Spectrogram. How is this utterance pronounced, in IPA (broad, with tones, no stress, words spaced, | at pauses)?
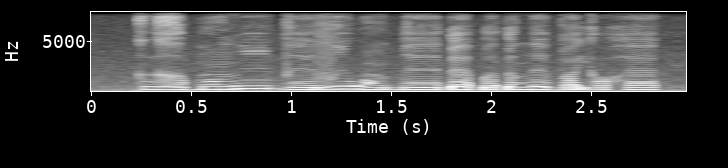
kɨ˧ɣə˧bɔ̃˦ ŋiː˦beː˨vi˦wɔ̃˨ ɡ͡beː˧ɗɛ˦˨ɓə˨˦ ɗə˧ne˦˨ba˨ jɔ˧hɛ˦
